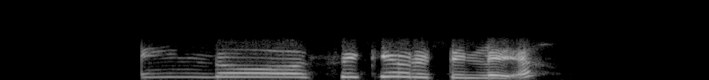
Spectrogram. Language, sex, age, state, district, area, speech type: Santali, female, 18-30, Jharkhand, Seraikela Kharsawan, rural, conversation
